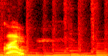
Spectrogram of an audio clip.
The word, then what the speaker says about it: Grout: And it's like I'm grout rhymes with sauerkraut.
